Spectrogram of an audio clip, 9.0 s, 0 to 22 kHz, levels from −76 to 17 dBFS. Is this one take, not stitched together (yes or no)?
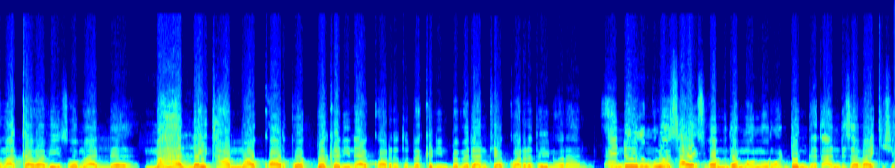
no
